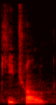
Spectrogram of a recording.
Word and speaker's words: Qigong: Now, you don't get it from the pronunciation of Qigong, or it's also pronounced Qichong, but it is spelled Qigong.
